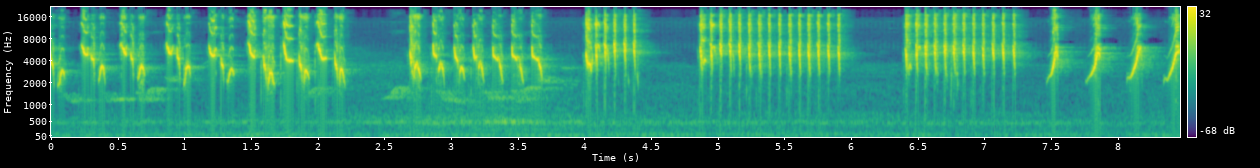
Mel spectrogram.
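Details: Long-tailed shrike in lively, phrase-filled song to draw other shrikes into singing: clusters of downward-sliding whistles, then dense buzzy rattles in long blocks, ending with single falling whistles.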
